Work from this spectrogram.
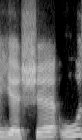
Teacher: syin bertemu dengan Hamzah di dalam satu kata yasyau satu kata maka menjadi mad wajib muttasil panjangnya 4 sampai 5 harakat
